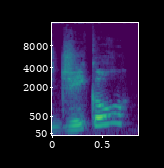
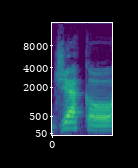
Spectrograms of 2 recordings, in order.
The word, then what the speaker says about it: Jekyll: evil mr hyde you know that the proper pronunciation is jekyll that's what the author of the novel insisted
